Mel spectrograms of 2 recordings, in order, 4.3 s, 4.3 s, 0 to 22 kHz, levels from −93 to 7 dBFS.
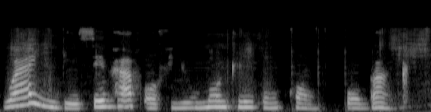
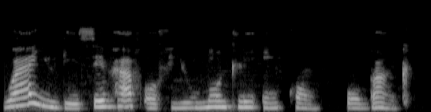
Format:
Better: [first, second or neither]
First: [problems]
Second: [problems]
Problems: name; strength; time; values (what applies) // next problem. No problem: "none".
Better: second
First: noise reduction (neural separator model SepFormer DNS4)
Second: none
